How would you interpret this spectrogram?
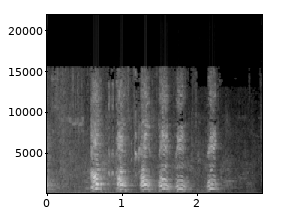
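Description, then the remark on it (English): A small dog barks six times in a quick, slightly uneven burst of high, yappy barks, clear with no one talking. “Have you got a dog? Yes, I have. Can I see it, please? Yes, of course. Here it is.”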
